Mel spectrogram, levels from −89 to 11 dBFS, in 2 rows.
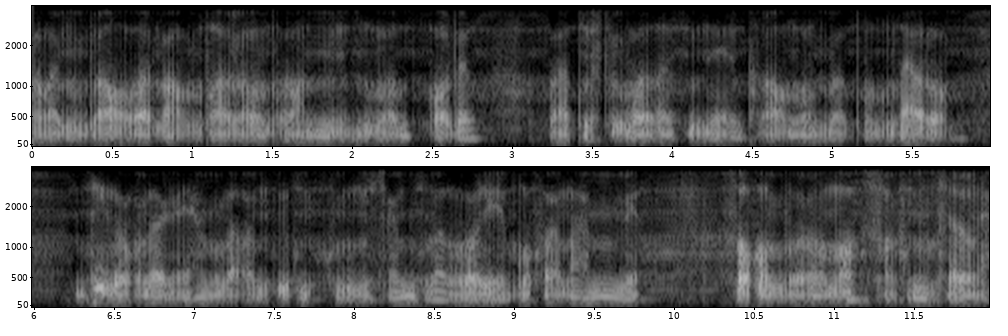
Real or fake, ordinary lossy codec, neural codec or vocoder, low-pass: fake; none; autoencoder, 44.1 kHz, a latent of 192 numbers a frame, MeloTTS; 3.6 kHz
